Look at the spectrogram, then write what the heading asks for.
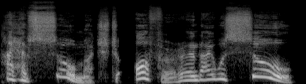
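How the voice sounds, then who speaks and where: Husky, wildly expressive theatrical artist. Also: male voice, sits high, unhurried, no echo, studio quality, heavily acted. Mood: disappointed. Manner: florid, dramatic, formal phrasing. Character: effusive, sensitive, theatrical male artist, an art-obsessed optimist. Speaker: voice actor playing a video game character. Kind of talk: theatrical video game character dialogue.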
